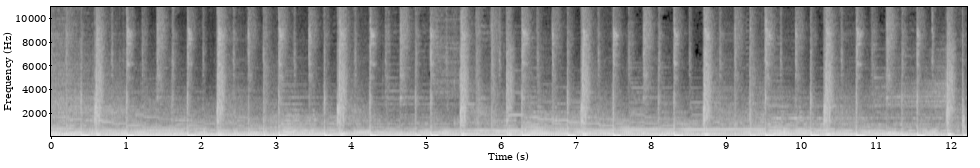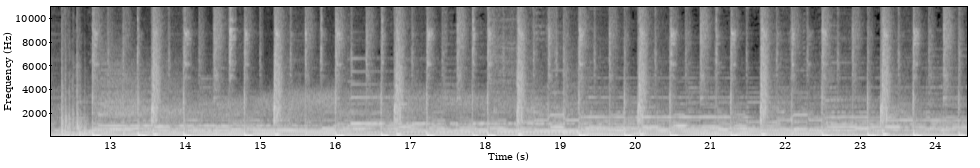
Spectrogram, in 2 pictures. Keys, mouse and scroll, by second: 0.2-4.3 drag, 7.1-8.9 drag, 12.7-20.5 drag, 22.3-24.4 drag.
